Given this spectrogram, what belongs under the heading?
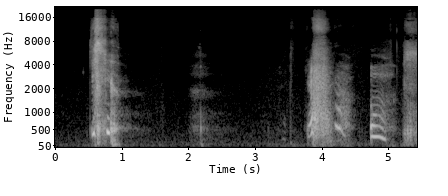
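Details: Adult female, sneezing fit triggered by cold air: several sharp, explosive sneezes with quick breaths and sniffles between them.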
